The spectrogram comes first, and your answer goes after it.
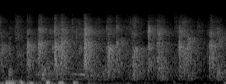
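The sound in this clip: Applause from a gathering after an announcement of good news, brisk, sharp hand claps in a pulsing, regular rhythm, many quick strikes close together.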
